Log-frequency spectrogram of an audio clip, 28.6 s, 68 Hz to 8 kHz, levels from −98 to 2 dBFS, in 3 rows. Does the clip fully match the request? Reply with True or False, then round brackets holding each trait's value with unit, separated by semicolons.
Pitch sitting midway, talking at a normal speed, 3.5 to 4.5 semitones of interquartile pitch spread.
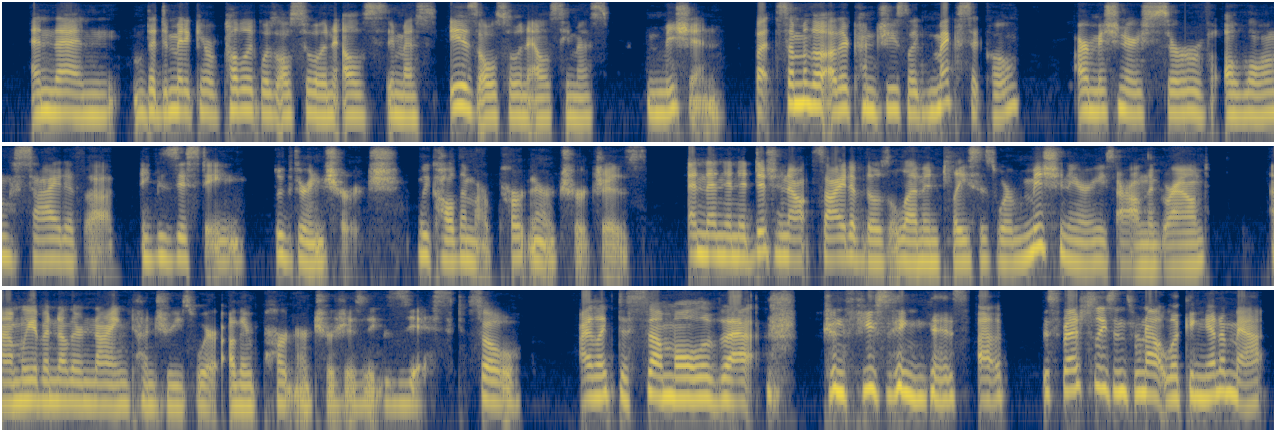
True (180 Hz; 170 wpm; 3.9 semitones)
